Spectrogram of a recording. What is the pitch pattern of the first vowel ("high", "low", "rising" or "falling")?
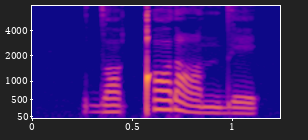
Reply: low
